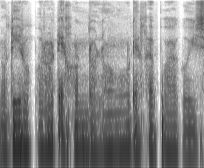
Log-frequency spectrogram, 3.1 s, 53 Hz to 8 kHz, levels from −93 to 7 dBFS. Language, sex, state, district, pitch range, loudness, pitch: Assamese, male, Assam, Kamrup Metropolitan, 85-95 Hz, -21 LUFS, 90 Hz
